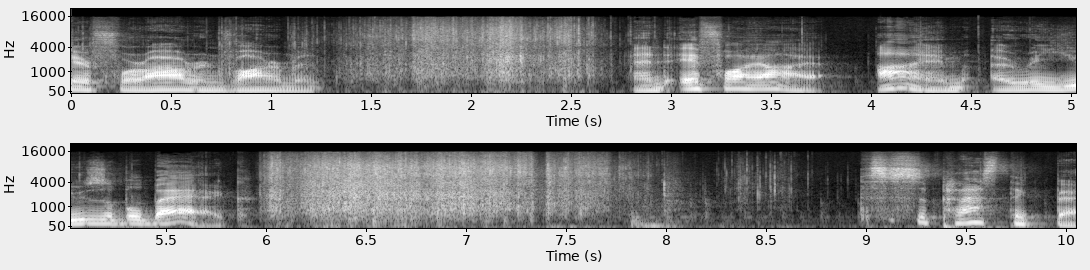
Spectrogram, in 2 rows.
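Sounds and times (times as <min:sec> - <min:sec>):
plastic bag crinkling: 0:00.6 - 0:02.9, 0:05.9 - 0:09.0.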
